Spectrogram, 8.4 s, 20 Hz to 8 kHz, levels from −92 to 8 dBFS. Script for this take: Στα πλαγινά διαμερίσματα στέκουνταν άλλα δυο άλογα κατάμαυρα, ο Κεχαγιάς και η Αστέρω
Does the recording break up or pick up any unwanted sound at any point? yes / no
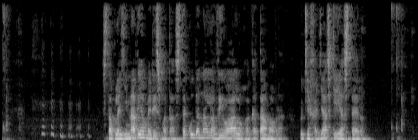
yes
